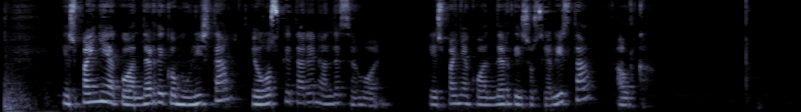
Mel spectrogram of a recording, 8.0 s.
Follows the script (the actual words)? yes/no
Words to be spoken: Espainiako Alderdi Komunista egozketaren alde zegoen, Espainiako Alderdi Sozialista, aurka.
yes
